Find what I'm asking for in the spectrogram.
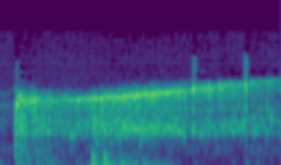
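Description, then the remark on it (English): A voice imitates a seltzer bottle: a sudden, steady, wet spraying hiss that starts abruptly and runs for over three seconds, creeping slightly upward in pitch, with a brief low gurgle partway through. “Make it deeper and wetter, and we have a seltzer bottle.”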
